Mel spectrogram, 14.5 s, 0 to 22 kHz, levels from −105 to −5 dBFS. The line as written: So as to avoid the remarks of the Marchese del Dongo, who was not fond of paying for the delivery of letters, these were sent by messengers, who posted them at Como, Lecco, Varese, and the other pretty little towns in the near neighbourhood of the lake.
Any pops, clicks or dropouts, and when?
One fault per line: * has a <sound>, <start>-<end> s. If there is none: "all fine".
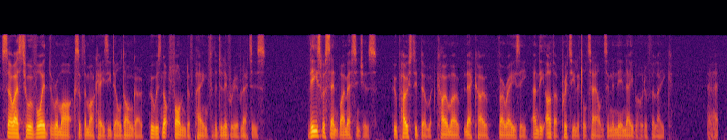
* has a laugh, 14.1-14.4 s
